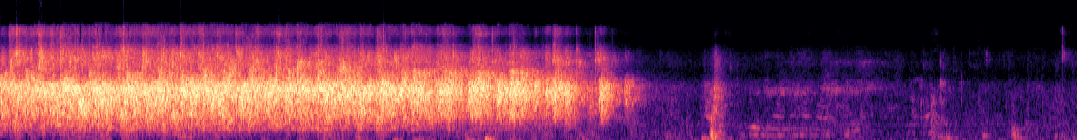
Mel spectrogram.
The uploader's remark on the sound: session recorded at Socialism 2022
